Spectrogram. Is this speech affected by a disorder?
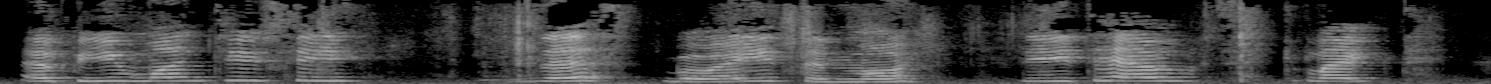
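Yes: cerebral palsy; uses crutches.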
